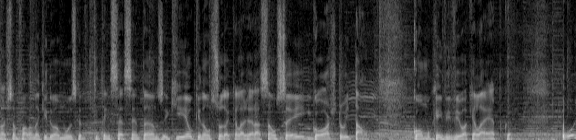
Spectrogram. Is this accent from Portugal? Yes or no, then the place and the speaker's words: no; Marizópolis, Paraíba, Brazil; lá na minha adolescência, na República de Marisópolis, 450 quilômetros de João Pessoa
